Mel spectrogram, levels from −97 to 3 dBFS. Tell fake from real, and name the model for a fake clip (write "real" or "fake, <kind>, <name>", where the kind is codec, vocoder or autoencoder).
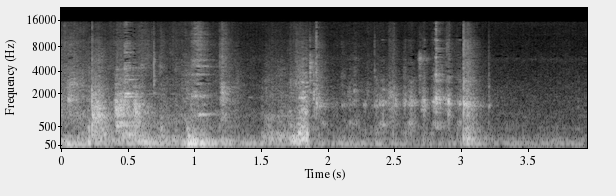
real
